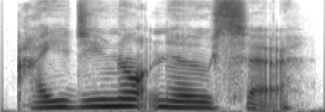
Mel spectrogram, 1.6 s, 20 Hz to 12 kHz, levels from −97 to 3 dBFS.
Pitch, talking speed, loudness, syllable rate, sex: 180 Hz, 185 wpm, -15 LUFS, 3.9 syllables/s, female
